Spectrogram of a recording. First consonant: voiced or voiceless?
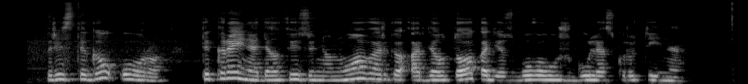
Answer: voiceless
